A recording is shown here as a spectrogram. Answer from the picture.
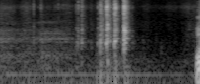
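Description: Hard plastic clicking from a Transformers Leader Class Megatron toy's tank cannon and turret being worked by hand: one light click, then a quick run of about five clicks just after a second in.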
